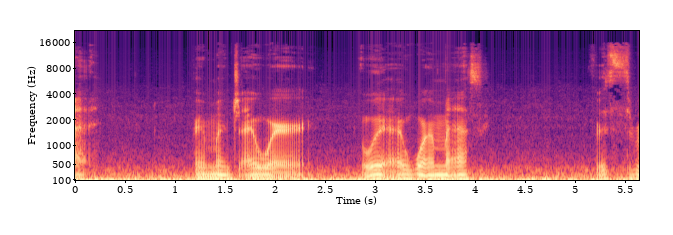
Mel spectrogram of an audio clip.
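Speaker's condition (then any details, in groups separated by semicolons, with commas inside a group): Traumatic brain injury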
